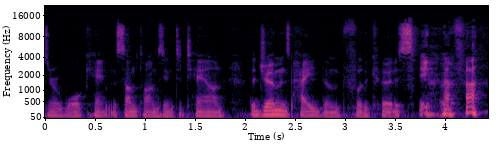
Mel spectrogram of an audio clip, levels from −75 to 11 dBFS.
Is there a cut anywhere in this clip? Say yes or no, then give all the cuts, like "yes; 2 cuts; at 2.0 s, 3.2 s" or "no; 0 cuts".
yes; 1 cut; at 2.4 s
